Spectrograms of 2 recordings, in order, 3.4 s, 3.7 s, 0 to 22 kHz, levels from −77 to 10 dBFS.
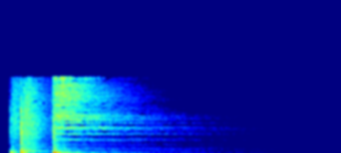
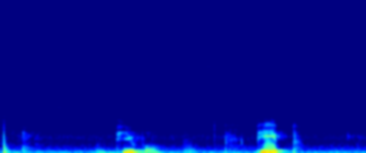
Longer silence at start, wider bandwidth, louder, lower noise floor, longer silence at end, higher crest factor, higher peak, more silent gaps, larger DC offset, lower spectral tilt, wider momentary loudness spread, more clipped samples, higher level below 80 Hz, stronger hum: about the same, 0.1 s vs 0.05 s; first, 11.5 kHz vs 4.7 kHz; first, -20 LUFS vs -25 LUFS; first, -77 dBFS vs -50 dBFS; first, 2 s vs 0.7 s; about the same, 24 dB vs 20 dB; first, 0 dBFS vs -10 dBFS; neither; neither; second, -3 dB/octave vs -8 dB/octave; second, 22 LU vs 27 LU; neither; first, -30 dBFS vs -52 dBFS; neither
